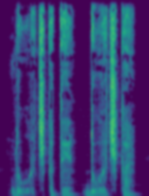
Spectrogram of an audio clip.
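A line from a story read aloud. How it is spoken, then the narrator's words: Reproachful sighing grumble. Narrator (Russian): вздыхают с укором, ворчат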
